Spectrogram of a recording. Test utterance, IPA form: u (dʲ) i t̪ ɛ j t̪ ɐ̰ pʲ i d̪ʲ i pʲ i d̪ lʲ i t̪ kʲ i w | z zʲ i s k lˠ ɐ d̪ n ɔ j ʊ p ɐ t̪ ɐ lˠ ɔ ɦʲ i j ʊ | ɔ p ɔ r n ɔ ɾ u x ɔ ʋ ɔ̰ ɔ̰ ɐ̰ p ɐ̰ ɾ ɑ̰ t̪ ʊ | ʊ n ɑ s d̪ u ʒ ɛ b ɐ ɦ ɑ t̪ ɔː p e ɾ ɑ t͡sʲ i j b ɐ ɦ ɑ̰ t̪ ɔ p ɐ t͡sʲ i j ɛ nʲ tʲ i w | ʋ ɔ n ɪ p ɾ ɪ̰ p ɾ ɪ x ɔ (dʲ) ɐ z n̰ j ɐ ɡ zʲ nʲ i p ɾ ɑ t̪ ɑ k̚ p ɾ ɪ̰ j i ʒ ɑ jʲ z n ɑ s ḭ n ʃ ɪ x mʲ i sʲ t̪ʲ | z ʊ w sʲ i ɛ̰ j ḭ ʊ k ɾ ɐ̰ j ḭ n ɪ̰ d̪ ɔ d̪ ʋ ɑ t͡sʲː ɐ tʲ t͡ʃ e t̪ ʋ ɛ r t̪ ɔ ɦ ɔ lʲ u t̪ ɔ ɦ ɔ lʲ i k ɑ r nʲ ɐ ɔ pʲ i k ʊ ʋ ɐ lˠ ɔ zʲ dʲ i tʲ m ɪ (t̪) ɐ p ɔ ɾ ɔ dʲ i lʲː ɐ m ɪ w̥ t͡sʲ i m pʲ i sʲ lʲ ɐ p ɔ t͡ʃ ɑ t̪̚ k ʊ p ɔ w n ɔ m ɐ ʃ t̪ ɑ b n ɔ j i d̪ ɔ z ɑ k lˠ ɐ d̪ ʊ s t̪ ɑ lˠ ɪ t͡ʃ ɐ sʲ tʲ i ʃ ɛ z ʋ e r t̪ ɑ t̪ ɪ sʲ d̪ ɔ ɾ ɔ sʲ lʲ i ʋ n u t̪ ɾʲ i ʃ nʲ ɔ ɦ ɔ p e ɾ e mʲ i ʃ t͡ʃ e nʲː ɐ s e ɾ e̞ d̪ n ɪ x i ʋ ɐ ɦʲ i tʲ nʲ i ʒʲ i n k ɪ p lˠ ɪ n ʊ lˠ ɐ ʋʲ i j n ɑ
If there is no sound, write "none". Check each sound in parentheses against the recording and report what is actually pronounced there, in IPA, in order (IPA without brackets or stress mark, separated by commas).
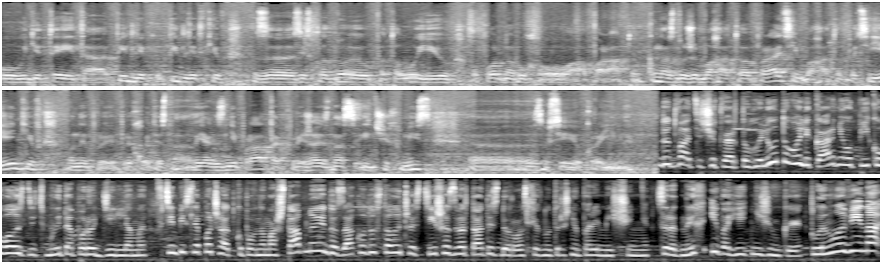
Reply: dʲ, dʲ, t̪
